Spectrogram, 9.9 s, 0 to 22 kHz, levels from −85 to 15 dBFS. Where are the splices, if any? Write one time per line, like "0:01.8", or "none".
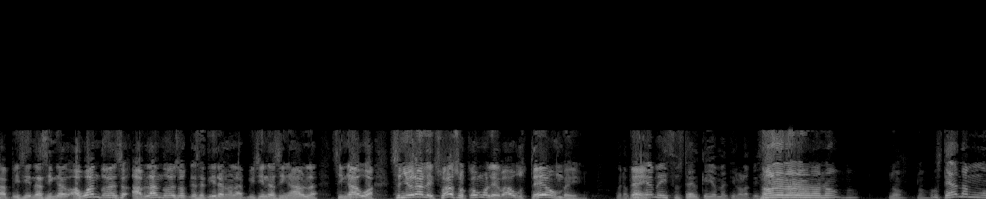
0:06.0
